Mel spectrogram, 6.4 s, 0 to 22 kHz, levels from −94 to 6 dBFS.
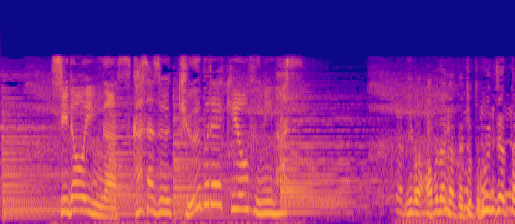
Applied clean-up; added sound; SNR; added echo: none; Animal; 20 dB; none.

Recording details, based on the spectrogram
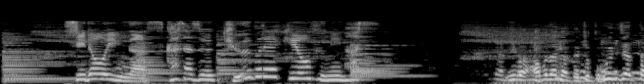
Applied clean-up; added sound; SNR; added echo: classical method Wiener filter.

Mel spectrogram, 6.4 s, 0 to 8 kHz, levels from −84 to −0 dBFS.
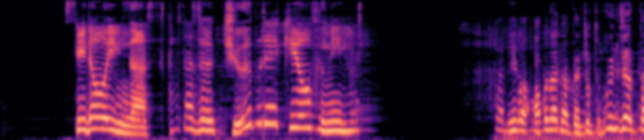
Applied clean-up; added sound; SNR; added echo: neural mask model DeepFilterNet 3.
